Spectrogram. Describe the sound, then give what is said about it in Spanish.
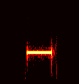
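A voicemail tone before leaving a message: one clean, steady electronic beep at a single mid-high pitch, lasting about half a second, alone in silence. “Hello, no one is available to take your call. Please leave a message after the tone.”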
